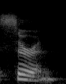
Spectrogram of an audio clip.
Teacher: Notice how we often drop the t sound in words like certain and make it sirin.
